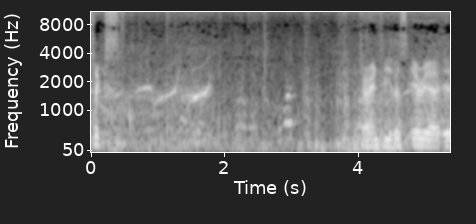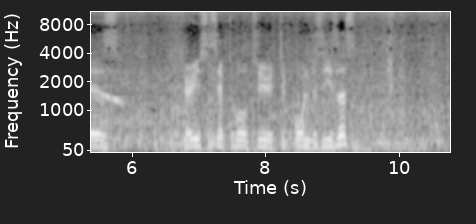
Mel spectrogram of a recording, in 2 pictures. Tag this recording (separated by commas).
Speech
